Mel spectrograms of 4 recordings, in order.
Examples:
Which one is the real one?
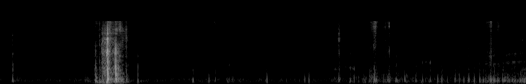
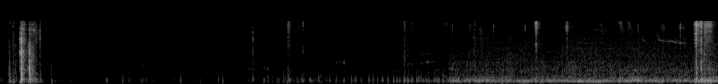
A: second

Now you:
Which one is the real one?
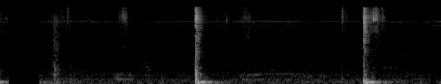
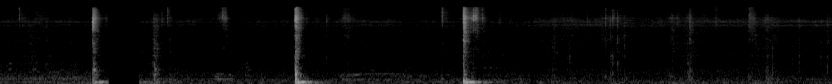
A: first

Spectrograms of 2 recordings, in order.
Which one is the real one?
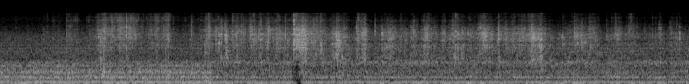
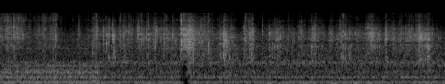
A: second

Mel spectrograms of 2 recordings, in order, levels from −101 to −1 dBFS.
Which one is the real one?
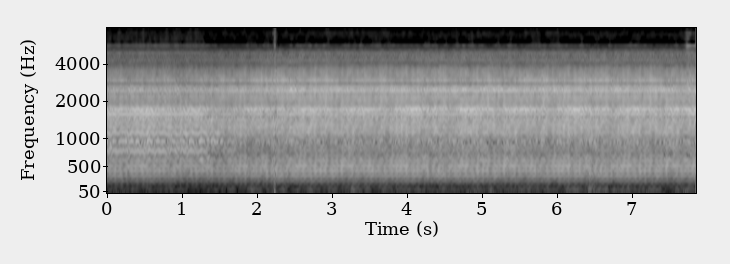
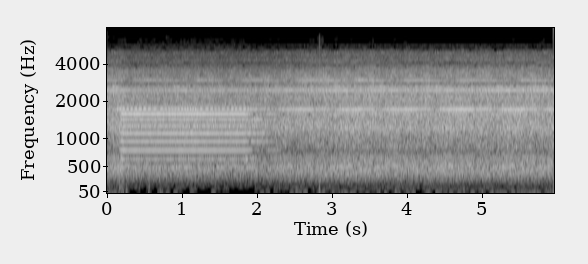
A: second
